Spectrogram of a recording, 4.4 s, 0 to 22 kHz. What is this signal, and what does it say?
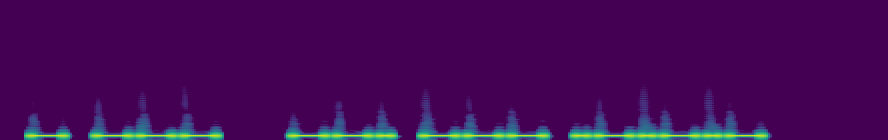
Morse code, heard as a keyed tone, about 22 wpm, 700 Hz. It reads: TO GO.
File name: practice / 22wpm / Sentences with 4-Word Phrases - 22wpm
